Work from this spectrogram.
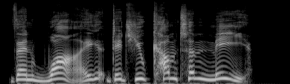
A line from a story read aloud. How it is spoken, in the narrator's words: said Bathsheba angrily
